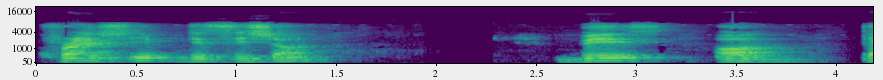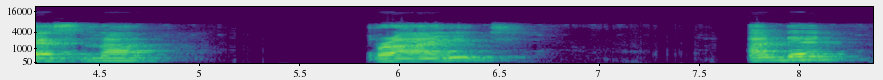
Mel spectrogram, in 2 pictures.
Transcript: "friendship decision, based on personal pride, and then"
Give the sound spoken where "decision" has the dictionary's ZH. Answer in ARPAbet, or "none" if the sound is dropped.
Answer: SH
